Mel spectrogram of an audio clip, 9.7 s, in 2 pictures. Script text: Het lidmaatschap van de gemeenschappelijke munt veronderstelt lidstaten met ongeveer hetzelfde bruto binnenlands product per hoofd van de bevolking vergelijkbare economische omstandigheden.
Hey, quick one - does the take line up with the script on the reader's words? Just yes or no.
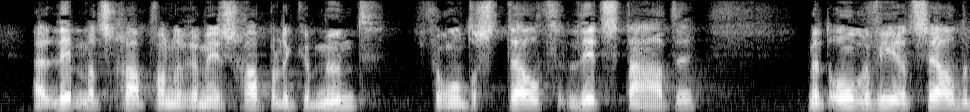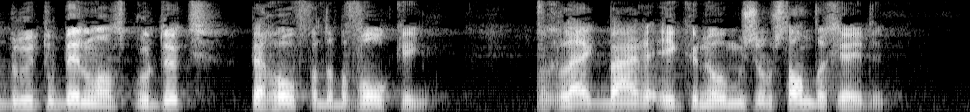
yes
